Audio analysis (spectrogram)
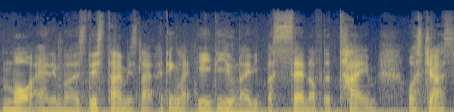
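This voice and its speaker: A man at a moderate pace over light background noise. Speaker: travel vlogger. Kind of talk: casual vlog chat. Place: tent. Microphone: phone near.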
